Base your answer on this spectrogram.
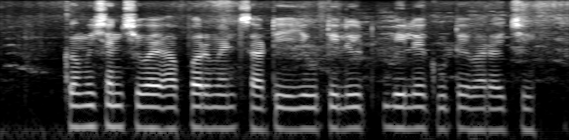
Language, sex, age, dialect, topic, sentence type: Marathi, male, 18-24, Standard Marathi, banking, question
